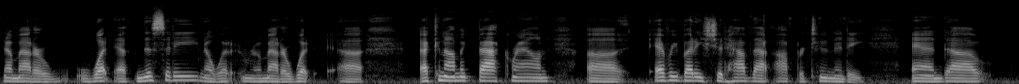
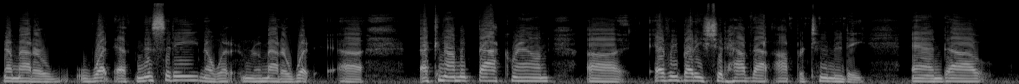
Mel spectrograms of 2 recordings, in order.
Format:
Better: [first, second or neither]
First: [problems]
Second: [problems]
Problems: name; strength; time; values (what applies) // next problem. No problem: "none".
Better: first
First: none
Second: distortion; heavy; 13% of the sound clipped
